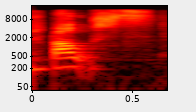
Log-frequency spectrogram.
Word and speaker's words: Bose: I don't even know if I'm pronouncing it right, but Is that Boss? Boss? Oh, it said Boss. Yeah. Boss. Boss, Sorry, Bose, I'm a Bose.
